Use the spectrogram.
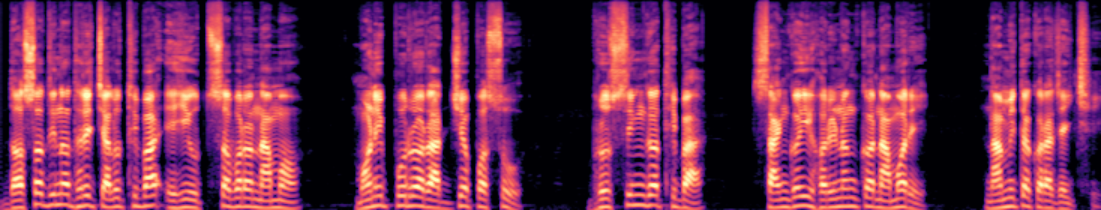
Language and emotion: Odia, neutral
